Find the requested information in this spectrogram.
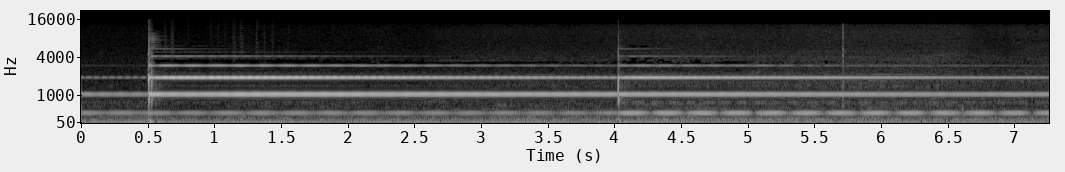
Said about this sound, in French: On entend la cloche, puis je sais, c'est la cloche.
